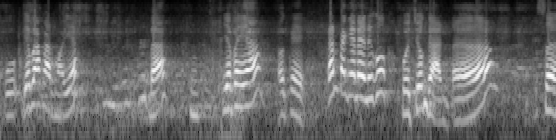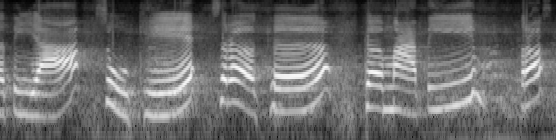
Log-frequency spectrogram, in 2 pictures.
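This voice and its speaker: A woman with a Javanese accent giving a religious lecture to women, telling stories and asking the audience questions. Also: sits high. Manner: storytelling, asks the audience questions, mixes in Javanese. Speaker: preacher. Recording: dull echoey hall recording with faint noise.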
